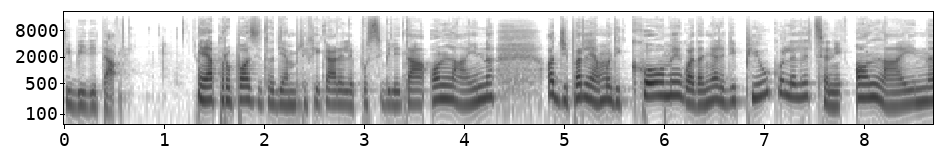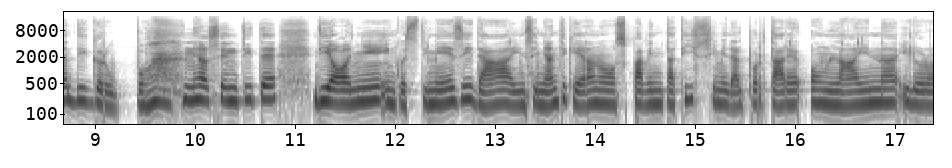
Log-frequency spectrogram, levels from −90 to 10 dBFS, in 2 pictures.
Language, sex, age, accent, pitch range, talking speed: Italian, female, 30-49, native, 170-205 Hz, 135 wpm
